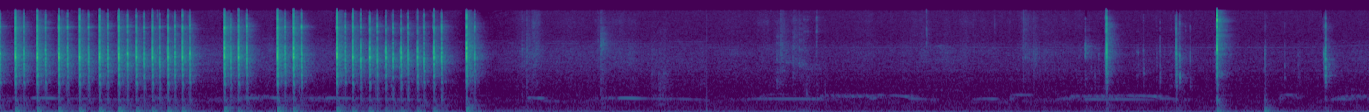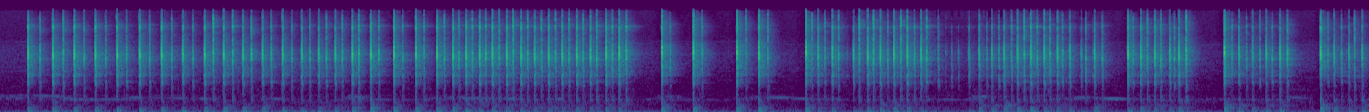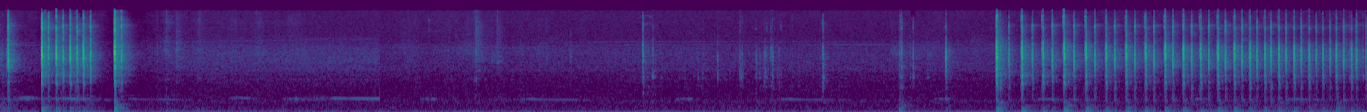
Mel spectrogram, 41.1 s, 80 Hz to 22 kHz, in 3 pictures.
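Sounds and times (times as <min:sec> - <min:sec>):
mechanical keyboard typing: 0:00.0 - 0:04.9, 0:13.2 - 0:28.7, 0:36.4 - 0:41.0.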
